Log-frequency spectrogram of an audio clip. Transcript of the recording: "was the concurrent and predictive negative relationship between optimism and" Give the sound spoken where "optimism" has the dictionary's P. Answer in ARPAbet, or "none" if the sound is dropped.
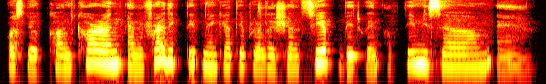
F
